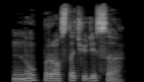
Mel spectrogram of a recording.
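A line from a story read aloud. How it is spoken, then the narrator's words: Mutter. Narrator (Russian): пробормотал Ричард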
